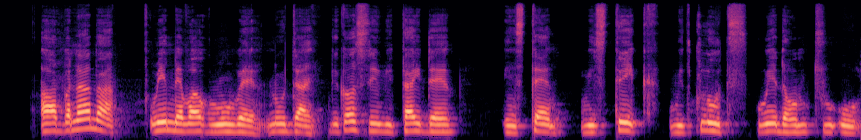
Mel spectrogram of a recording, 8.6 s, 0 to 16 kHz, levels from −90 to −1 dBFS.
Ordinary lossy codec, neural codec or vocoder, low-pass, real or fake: none; codec, 44.1 kHz, 3.4 kbps, Pupu-Codec; 14.4 kHz; fake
